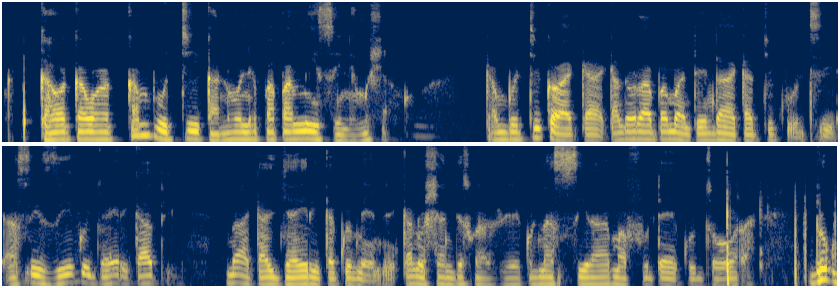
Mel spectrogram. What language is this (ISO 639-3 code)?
ndc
